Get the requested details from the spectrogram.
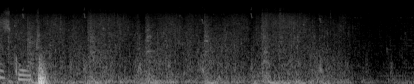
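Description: A pickaxe chops into wood with hollow knocks.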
